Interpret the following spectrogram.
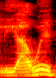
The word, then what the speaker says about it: Yahweh: On connaît ce nom imprononçable de Dieu, c'est YHWH, qui encore nous prononcer Yahweh, qui est substitué lui par Adonai, mais parfois utiliser chaque lettre ça yo pour capable encore faire et encore système encore.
